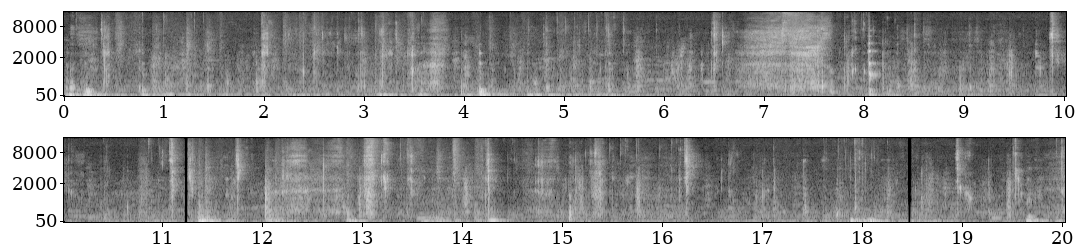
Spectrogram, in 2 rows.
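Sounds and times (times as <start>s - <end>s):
slurping: 0.0s - 10.3s
person chewing and lip-smacking: 0.0s - 20.0s.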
